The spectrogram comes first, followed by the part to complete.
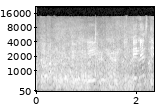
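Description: Speech: one voice talking continuously, with crowd chatter behind it.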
